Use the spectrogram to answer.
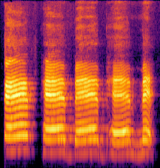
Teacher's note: जब हम पै वर्ग उच्चारित करते हैं, पै, फै, बै, भै, मै, तो हमारे होठ आपस में मिलते हैं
